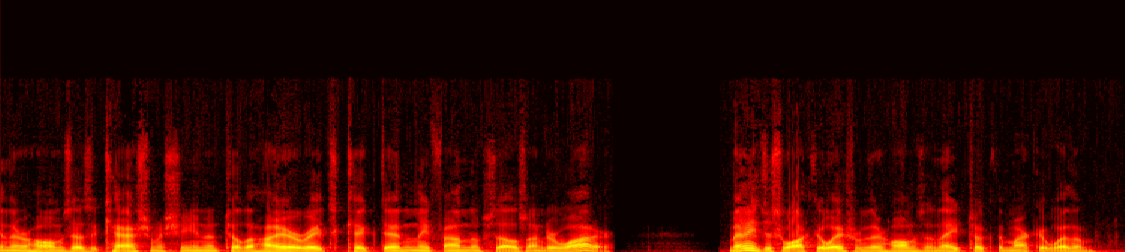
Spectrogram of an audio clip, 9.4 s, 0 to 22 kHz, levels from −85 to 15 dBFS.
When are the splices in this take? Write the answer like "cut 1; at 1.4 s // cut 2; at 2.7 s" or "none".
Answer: none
